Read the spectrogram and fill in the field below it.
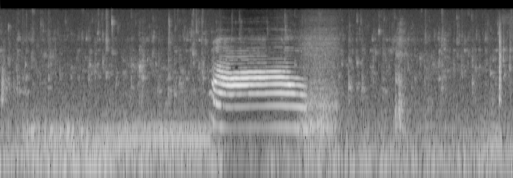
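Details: Indoor domestic cat in a cat room, filmed while a cat came back repeatedly to kitten food over ninety minutes. A single strong, drawn-out meow follows a low steady hum, then faint taps and dripping.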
